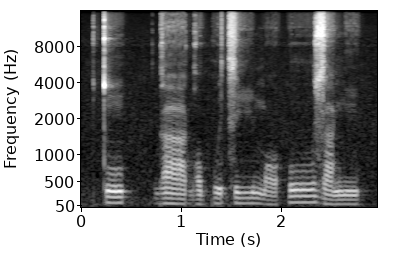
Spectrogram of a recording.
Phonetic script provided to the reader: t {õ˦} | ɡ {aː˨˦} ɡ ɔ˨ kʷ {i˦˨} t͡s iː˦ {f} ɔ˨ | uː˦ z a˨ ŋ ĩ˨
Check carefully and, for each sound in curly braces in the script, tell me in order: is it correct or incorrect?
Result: incorrect, incorrect, incorrect, incorrect

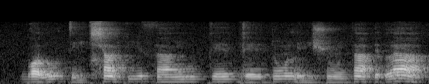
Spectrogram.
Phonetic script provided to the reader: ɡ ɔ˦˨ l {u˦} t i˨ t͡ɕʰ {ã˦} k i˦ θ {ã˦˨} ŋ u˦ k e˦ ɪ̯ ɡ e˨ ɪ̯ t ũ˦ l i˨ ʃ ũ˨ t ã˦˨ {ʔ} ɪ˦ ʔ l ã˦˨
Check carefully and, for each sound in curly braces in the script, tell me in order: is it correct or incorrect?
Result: correct, incorrect, incorrect, correct

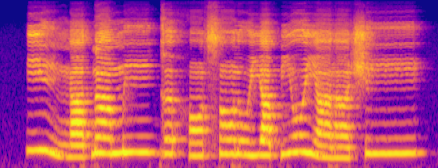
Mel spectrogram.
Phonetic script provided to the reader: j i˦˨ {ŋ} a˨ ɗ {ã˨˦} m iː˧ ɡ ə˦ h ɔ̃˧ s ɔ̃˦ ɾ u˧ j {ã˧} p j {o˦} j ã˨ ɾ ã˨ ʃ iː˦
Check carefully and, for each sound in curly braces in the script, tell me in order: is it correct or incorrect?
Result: correct, incorrect, incorrect, correct

